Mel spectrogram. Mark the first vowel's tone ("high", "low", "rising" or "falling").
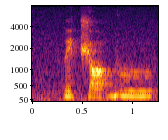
low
